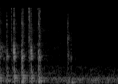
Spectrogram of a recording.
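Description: Keys clatter on a Cooler Master CM Storm QuickFire Rapid tenkeyless mechanical keyboard with Cherry MX Brown switches, in a quick burst of four or five close, crisp keystrokes, then one more, alone.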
